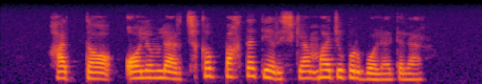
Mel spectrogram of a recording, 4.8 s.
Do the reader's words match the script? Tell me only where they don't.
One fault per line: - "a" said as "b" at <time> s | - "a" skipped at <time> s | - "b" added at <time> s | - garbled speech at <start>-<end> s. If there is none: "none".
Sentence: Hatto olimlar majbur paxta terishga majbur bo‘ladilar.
- "majbur" said as "chiqib" at 1.9 s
